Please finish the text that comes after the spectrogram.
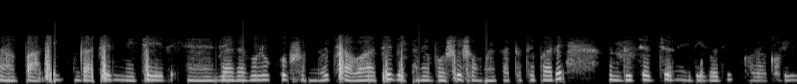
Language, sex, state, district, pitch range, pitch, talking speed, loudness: Bengali, female, West Bengal, Kolkata, 190-210 Hz, 195 Hz, 135 wpm, -23 LUFS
